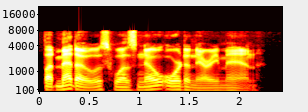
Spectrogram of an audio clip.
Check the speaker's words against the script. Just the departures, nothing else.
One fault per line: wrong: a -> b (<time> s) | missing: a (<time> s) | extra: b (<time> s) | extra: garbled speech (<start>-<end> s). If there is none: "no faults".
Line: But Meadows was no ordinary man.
no faults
